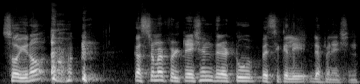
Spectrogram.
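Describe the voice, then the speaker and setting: A man speaking as an author at a book launch, answering audience questions in a halting, step-by-step way with frequent restarts. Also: fairly high pitch, expressive. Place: event room with audience.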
